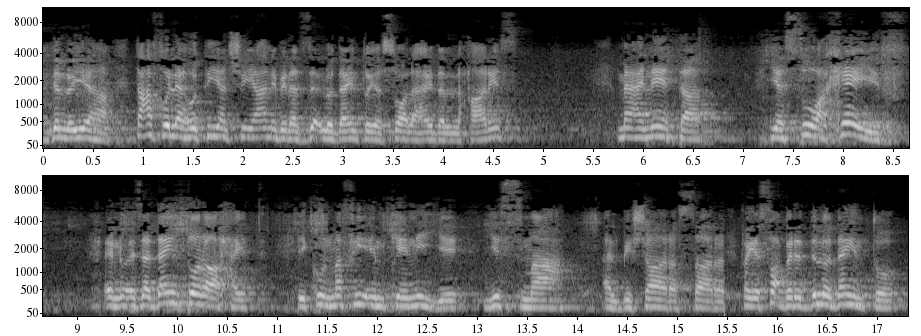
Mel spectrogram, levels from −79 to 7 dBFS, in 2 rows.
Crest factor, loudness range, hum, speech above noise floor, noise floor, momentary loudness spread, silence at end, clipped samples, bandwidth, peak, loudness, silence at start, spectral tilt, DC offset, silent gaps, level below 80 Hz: 18 dB; 3 LU; none; 24 dB; -41 dBFS; 11 LU; 0 s; under 0.1%; 10.5 kHz; 0 dBFS; -17 LUFS; 0 s; -6 dB/octave; under 0.1%; none; -56 dBFS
